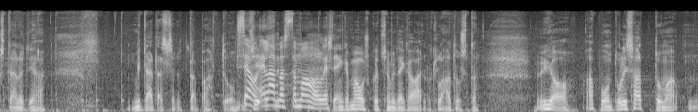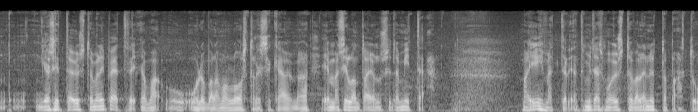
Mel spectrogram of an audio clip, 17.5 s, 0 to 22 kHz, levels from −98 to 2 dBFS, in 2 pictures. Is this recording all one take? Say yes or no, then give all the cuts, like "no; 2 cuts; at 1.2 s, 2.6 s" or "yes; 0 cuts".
no; 3 cuts; at 4.1 s, 7.3 s, 10.4 s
